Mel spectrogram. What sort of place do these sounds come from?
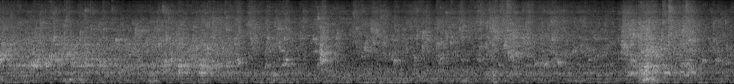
restroom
